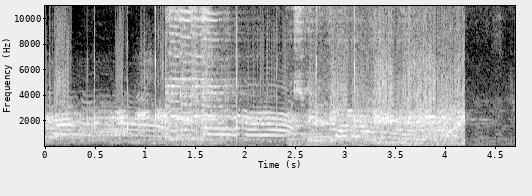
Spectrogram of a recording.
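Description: Crowd at a PML-N political rally in Marh Balochan applauding and cheering while standing, a loud, dense wash of clapping and voices that cuts off abruptly near the end.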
